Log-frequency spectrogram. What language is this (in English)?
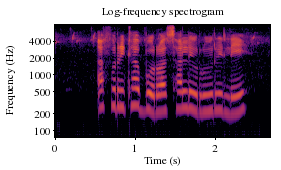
Tswana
